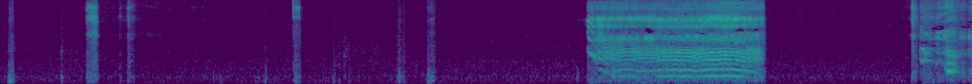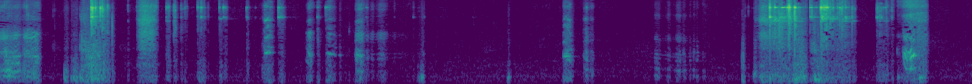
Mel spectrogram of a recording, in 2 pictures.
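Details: Male dog separated indoors from a female in her second week of heat gives one long, quavering whine, followed by scattered clicks, rustles and jingling sounds and pauses.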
